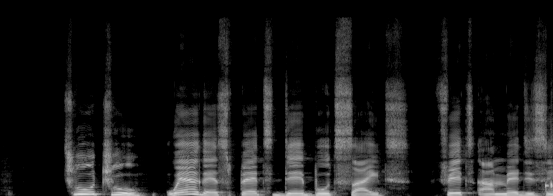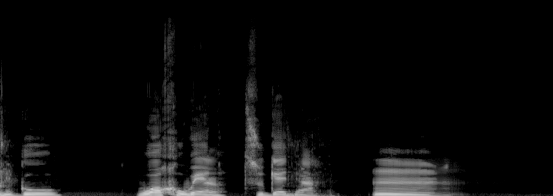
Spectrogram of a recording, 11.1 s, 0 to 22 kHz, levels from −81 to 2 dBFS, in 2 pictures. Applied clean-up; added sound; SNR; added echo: neural mask model DeepFilterNet 3.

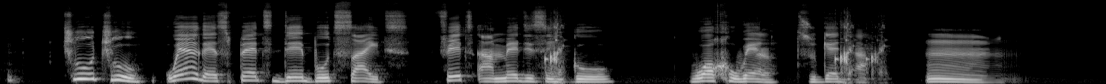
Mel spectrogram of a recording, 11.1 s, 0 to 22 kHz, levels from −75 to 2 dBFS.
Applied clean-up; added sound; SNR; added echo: neural mask model RNNoise.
